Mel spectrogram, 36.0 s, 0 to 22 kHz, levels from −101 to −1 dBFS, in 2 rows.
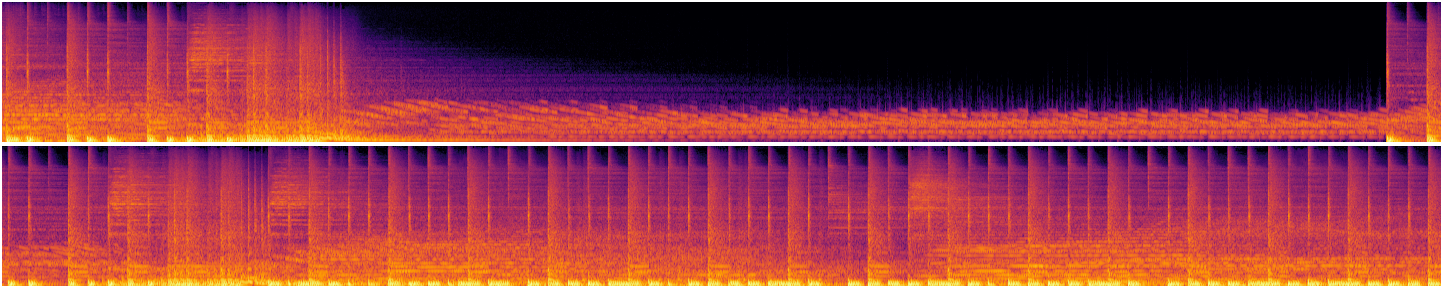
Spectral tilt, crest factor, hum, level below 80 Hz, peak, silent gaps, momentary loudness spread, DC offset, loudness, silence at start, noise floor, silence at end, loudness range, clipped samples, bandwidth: -6 dB/octave; 12 dB; none; -14 dBFS; 0 dBFS; none; 22 LU; under 0.1%; -14 LUFS; 0 s; -34 dBFS; 0 s; 21 LU; under 0.1%; 18.5 kHz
